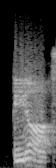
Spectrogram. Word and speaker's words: Pinot: Uf, Pinot con acento en la O, ¿verdad? – Pinot, sí.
